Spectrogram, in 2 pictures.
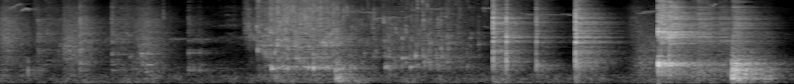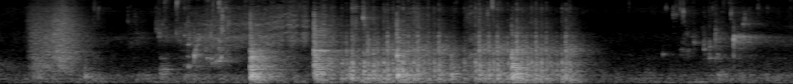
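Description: One litre of water is poured into a cooking pot for a tomato lentil stew, giving close splashing bursts with clinks of pot and utensils in between.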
